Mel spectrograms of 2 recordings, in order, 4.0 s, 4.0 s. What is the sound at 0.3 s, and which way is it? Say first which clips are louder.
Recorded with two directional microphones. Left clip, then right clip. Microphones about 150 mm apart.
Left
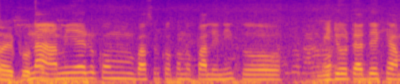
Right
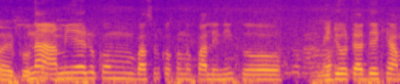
Speech: right 4 dB; 40° right (ahead or behind).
